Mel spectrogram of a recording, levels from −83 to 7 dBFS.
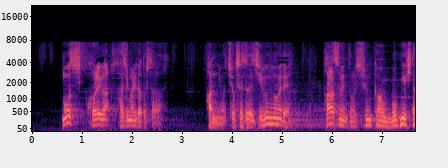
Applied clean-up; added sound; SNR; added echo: neural separator model SepFormer DNS4.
